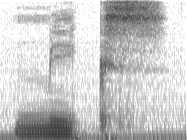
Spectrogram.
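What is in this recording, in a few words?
"mix", Nigerian Pidgin, male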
